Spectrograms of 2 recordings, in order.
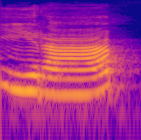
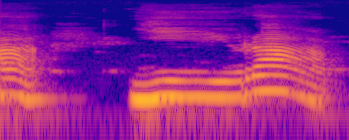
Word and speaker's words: ยีราฟ: for รัก นะ คะ แต่ เวลา มัน เป็น คำ ที่ มา จาก ภาษา อังกฤษ มั้ง เวลา เวลา เข้า ออก เสียง เขา เรียก อุ้ย นั่น อีราฟ แต่ จริง ๆ เพราะ เวลา มา อ่าน แบบ นี้ มัน จะ อ่าน ว่า ยี ราบ โอเค ไหม กับ อีก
